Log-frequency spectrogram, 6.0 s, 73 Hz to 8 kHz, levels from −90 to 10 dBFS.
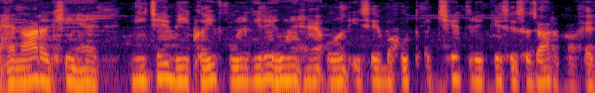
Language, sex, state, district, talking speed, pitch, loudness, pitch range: Hindi, male, Haryana, Rohtak, 190 wpm, 130 Hz, -20 LUFS, 125-140 Hz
